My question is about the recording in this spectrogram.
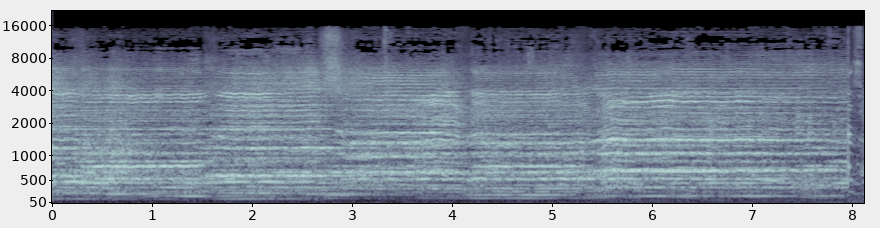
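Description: Choir singing long, held notes in several voice parts, cutting off abruptly at the end.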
